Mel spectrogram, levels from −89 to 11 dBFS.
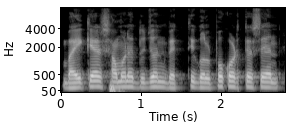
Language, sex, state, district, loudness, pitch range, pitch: Bengali, male, Assam, Hailakandi, -17 LUFS, 130-150 Hz, 140 Hz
